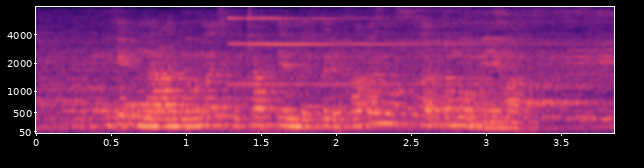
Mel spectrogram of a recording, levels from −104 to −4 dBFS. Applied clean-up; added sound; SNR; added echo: none; Bell; 11 dB; reverberation time 0.7 s.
